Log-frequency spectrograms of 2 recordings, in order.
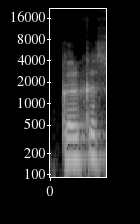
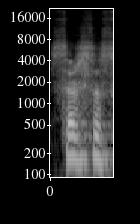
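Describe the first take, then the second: First: It begins with k, then a k sound. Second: It begins with s, then an s sound. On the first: "कर्कस क्यों नहीं पढ़ते" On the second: "सरसस क्यों नहीं पढ़ते"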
